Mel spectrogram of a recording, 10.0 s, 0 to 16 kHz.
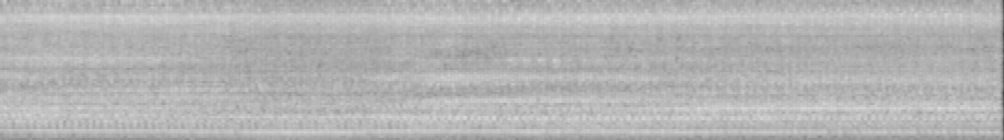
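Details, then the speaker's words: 2005 Chevy Cobalt LS 2.2L with a P0304 cylinder 4 misfire code, idling: a fast, light, regular tick of roughly four a second over a steady idle; new since purchase, and the owner suspects a noisy lifter, unconfirmed. "That's the sound I mean, and it sounds like a lifter. Because this motor never did this before when I got it."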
